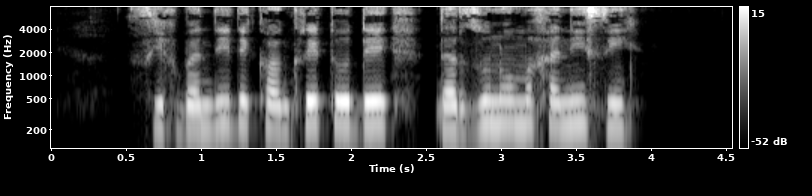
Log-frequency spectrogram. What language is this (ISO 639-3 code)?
pus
